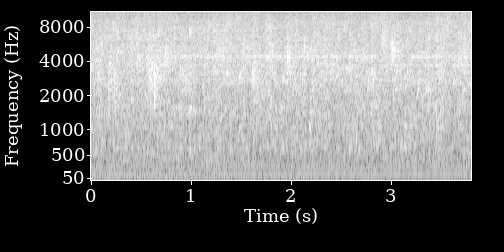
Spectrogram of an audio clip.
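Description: Water splashes steadily onto freshly planted wild rice seed in soil, a continuous gushing pour with a faint low hum beneath and no pauses.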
